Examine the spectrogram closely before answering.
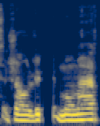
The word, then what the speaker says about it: Jean-Luc Mommaerts: So, my name correctly pronounces Jean Luke Mum, but you can call me Jean Luke of course if you like it's bit like lucky look.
